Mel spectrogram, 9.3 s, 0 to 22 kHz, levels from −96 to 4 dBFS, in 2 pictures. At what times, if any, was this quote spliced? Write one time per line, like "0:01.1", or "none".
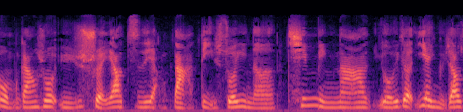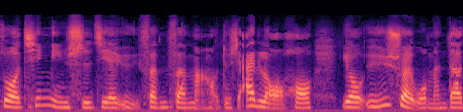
0:02.8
